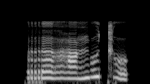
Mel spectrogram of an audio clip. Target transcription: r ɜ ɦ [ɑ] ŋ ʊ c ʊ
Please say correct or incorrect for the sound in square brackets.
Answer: correct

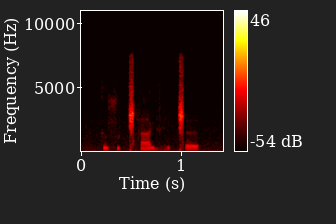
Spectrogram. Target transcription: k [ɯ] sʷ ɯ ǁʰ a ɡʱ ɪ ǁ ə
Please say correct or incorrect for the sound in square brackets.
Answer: incorrect: ə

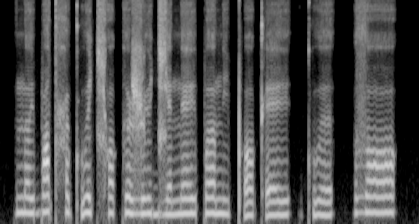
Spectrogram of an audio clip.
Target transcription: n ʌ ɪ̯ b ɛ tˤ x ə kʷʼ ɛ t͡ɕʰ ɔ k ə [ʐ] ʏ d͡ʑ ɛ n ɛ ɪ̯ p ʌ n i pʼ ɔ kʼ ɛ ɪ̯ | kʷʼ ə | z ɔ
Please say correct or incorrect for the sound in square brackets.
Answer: correct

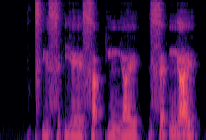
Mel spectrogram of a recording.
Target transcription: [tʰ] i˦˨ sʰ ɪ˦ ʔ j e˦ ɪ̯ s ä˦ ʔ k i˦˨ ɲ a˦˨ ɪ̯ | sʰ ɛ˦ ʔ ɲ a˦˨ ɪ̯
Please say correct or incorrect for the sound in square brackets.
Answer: correct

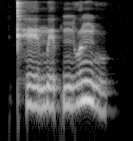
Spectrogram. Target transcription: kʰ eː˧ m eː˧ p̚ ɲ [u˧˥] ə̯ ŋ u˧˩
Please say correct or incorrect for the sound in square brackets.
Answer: correct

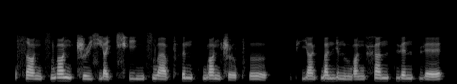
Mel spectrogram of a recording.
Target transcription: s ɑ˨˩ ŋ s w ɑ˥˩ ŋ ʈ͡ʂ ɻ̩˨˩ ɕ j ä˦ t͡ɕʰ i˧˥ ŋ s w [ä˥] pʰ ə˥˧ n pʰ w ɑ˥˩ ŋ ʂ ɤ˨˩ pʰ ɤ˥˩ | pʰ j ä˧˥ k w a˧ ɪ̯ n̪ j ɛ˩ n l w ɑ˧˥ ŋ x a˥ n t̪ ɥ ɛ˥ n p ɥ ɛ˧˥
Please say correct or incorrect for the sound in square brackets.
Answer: incorrect: ä˧˥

